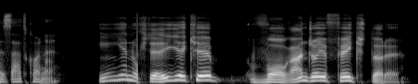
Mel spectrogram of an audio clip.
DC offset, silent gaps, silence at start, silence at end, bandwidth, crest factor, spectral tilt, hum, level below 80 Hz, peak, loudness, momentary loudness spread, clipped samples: under 0.1%; 0.76-0.97 s; 0 s; 0.2 s; 11.5 kHz; 16 dB; -6 dB/octave; none; -56 dBFS; -2 dBFS; -18 LUFS; 17 LU; under 0.1%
